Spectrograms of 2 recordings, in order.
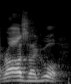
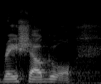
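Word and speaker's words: Ra's al Ghul: the writers like yeah raja ghoul but the guy who played race was like actually read the comics and was like no it's ray chalgool like that he pronounced it correctly i mean hey good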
